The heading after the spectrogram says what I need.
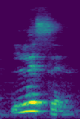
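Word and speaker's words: listen: एस टी ई एन अगर है लास्ट में वर्ड के किसी एंड में तो वहां पे टी को प्रोनाउंस नहीं किया जाएगा। वहां पे किस तरह हम पढ़ेंगे? फैसिन लिसन, मोइसिन, हसन। ठीक है? टी को हम साइलेंट रखेंगे।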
